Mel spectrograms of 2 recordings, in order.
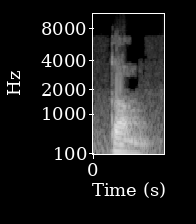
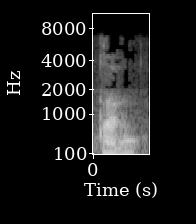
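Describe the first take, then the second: First: The pitch falls sharply from high. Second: The pitch rises from middle to high.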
